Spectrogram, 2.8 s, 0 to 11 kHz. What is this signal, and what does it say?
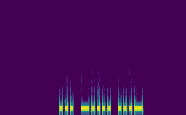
Morse code, heard as a keyed tone, about 30 wpm, 700 Hz. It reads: S6V
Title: Three Challenging Letter-Number Combinations 30wpm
